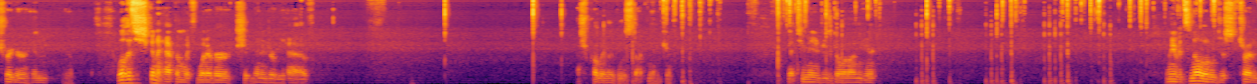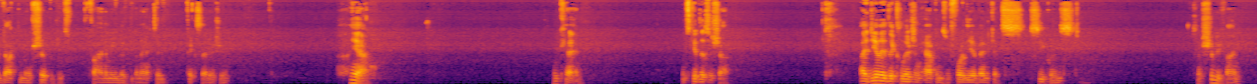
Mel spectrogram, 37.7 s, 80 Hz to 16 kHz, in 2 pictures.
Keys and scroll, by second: 12.0 super+s, 13.1 super+c, 14.3 super+v, 15.2 super+v, 16.4 super+s, 17.0 super+s, 18.1 super+s.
